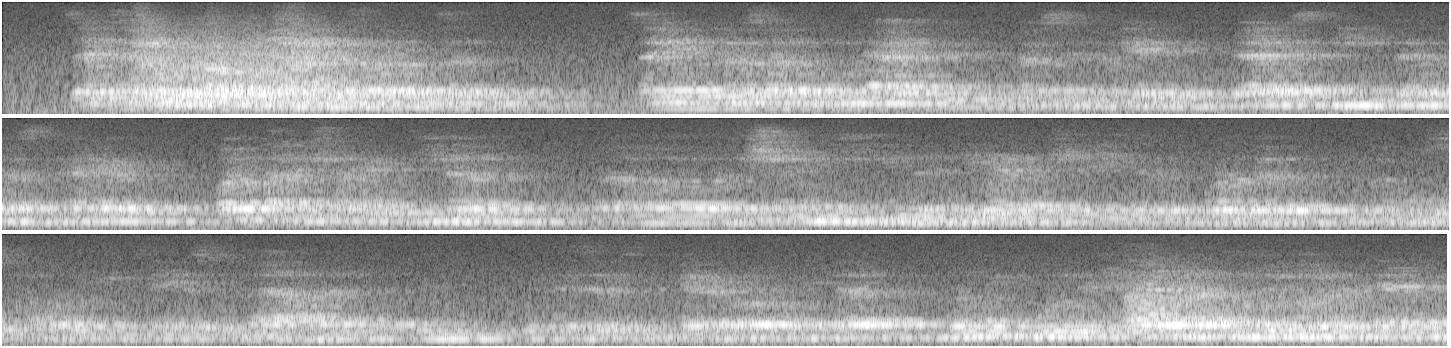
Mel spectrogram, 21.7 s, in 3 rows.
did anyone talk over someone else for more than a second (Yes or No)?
Yes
